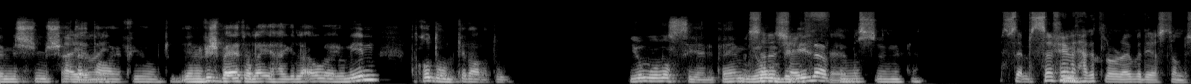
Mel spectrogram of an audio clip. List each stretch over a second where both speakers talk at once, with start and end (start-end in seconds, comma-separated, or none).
7.3-8.8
